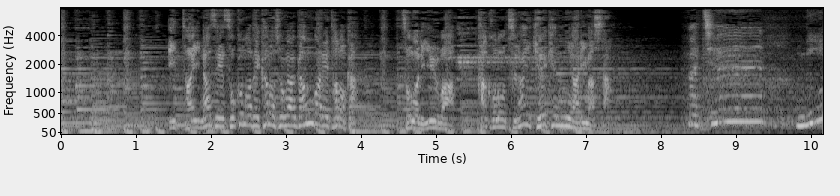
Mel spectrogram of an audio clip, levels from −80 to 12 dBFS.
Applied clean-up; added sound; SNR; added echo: none; none; none; reverberation time 0.2 s.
